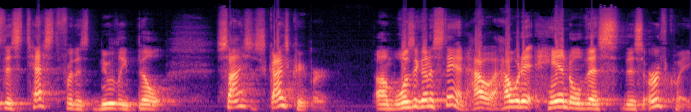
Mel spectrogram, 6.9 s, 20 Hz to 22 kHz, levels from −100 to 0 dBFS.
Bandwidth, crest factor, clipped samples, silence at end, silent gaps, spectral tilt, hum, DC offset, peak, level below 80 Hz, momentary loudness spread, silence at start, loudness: 15.5 kHz; 14 dB; 0.2%; 0 s; none; -4.5 dB/octave; none; under 0.1%; 0 dBFS; -62 dBFS; 11 LU; 0 s; -13 LUFS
